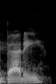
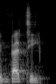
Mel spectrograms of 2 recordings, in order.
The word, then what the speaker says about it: Betty: It's not We We would just say Betty. Yeah. Almost as if it has two D's in the middle, but they say Betty.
